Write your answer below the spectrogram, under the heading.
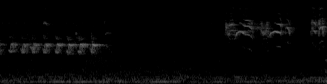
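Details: Ruby-cheeked sunbird singing: a buzzy, rapidly trilled high phrase, then a burst of very high, thin, shimmering twitters. Faint low background hum.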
